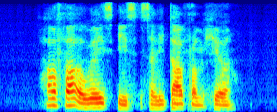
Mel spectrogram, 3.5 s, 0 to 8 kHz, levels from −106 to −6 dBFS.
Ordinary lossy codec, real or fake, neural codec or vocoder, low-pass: AAC, 32 kbps; fake; codec, 16 kHz, 4 kbps, FreqCodec, smaller model; 7.2 kHz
